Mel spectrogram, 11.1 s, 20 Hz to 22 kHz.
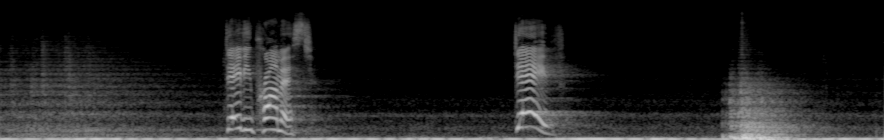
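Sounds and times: low droning film score: 0:00.0 - 0:11.0.

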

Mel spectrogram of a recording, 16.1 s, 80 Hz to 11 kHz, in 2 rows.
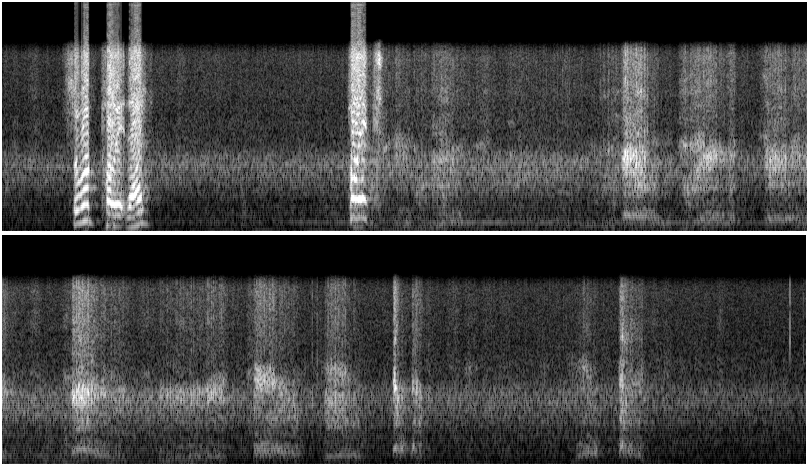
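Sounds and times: dogs growling in play: 0:03.6 - 0:12.9, 0:13.7 - 0:14.6.

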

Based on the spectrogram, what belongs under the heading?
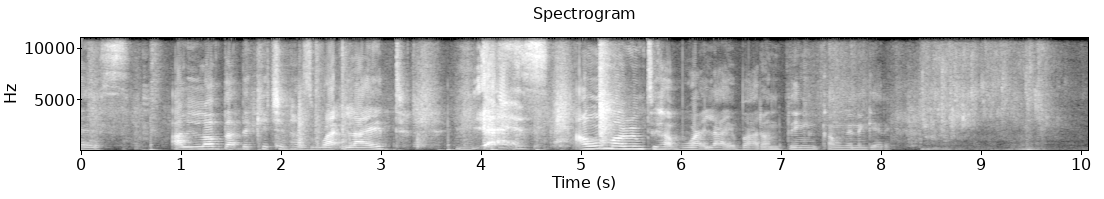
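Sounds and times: tap water running into sink: 0:08.2 - 0:09.9.

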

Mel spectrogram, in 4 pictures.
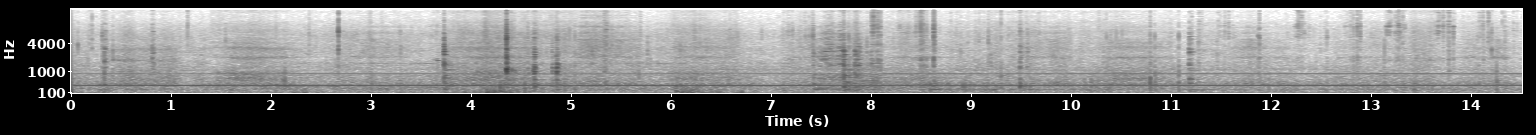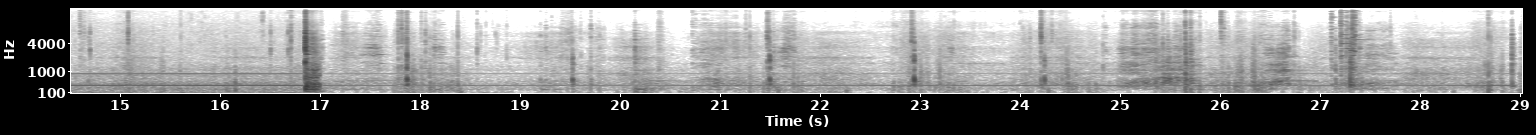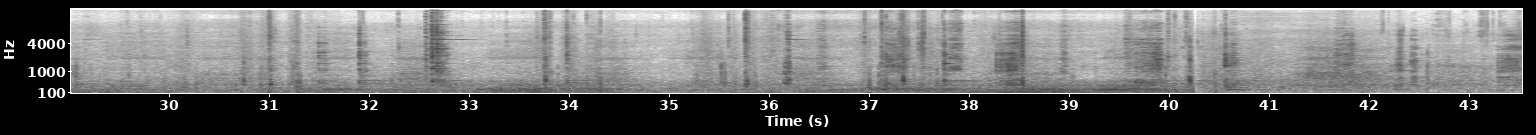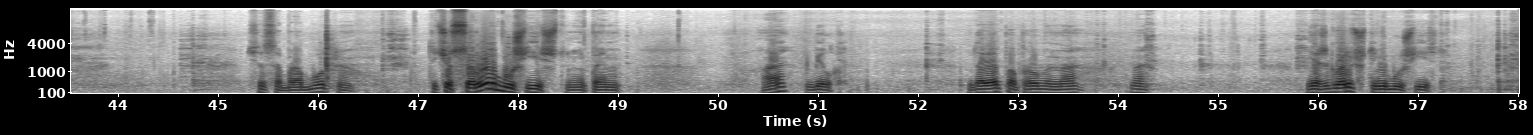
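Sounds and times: steady hiss: 0:00.0 - 0:58.0
steady hum: 0:00.0 - 0:58.0.

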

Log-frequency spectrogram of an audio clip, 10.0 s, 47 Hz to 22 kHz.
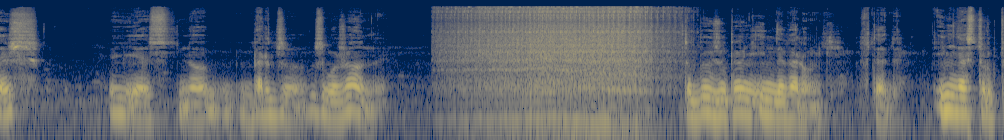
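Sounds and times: film projector clattering: 0:04.4 - 0:07.2.

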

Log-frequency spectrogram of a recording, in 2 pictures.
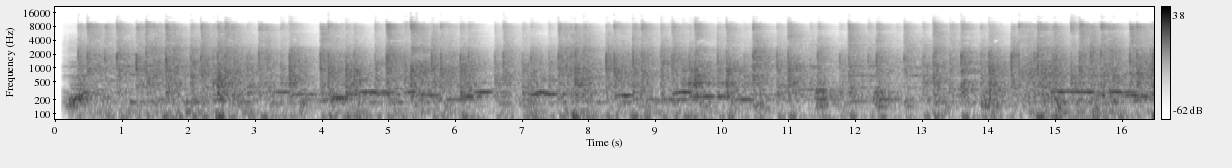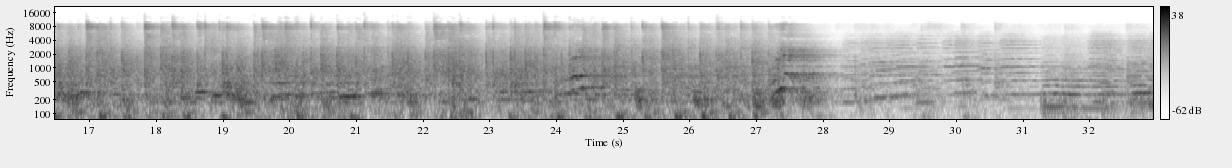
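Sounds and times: recorded music with melody: 0:00.1 - 0:32.9
tap shoes on hard floor: 0:00.2 - 0:32.9.

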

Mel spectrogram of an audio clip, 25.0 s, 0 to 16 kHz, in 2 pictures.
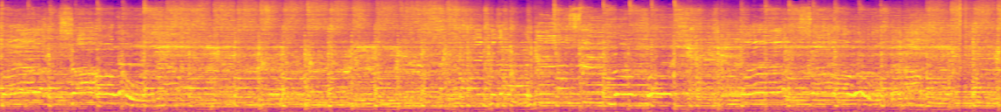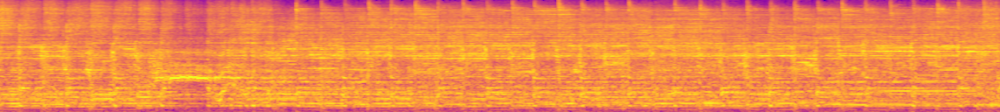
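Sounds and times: bass guitar: 0:00.0 - 0:25.0
drum kit: 0:00.0 - 0:25.0
electric guitar: 0:00.0 - 0:25.0.

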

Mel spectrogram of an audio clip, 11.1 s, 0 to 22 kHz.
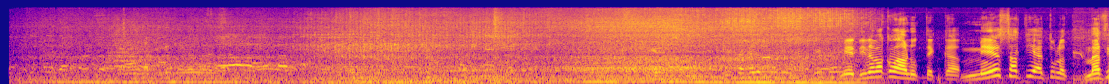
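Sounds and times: people's voices: 0:00.1 - 0:11.0
road traffic rumble: 0:00.1 - 0:11.0.

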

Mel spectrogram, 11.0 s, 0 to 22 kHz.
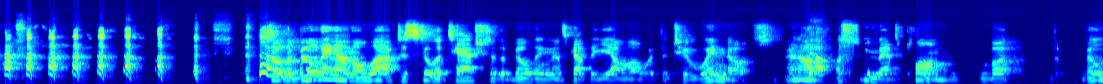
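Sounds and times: man laughing heartily: 0:00.0 - 0:03.0.

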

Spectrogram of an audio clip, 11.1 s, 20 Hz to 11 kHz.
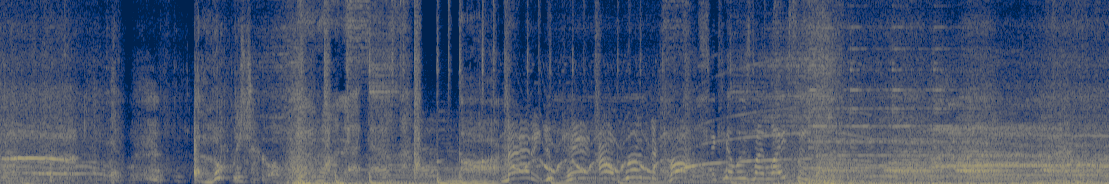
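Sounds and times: train air horn blast: 0:08.2 - 0:11.0.

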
